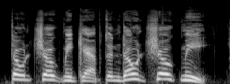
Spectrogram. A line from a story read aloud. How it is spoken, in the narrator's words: Now faint and haggard with weakness, the Carolinian pleaded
